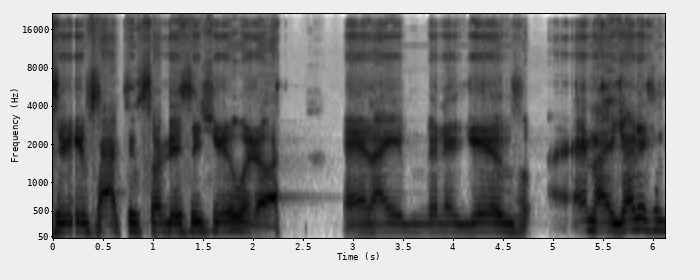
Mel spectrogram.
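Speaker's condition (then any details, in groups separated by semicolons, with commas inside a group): Cerebral palsy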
